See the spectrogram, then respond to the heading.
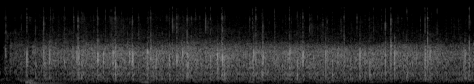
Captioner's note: audience applauding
